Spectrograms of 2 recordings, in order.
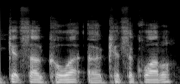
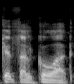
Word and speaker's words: Quetzalcoatl: I say it like that. Quetzalcoatl is the actual pronunciation, but It's a go.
